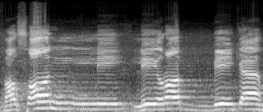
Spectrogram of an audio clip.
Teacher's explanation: প্রথম লামটা প্রথম শব্দের শেষ, দ্বিতীয় লামটা পরের শব্দের শুরুতে হয়েছে। দুই শব্দে দুইটি লাম, তো প্রত্যেকটি লাম আলাদা উচ্চারণ হবে।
